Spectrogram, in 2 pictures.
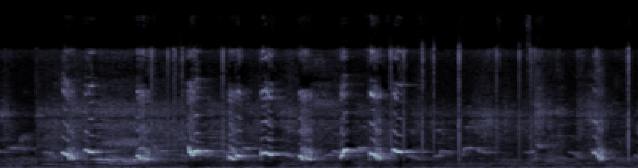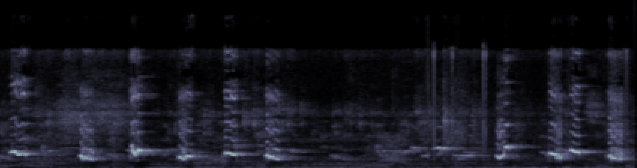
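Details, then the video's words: Bird calling sound to rouse birds that are lazy to sing: bright, slurred chirps in quick groups with brief gaps, repeated through the clip, backed by a steady low hum. "SUWARA PANGILAN BURUNG MALES BUNYI"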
